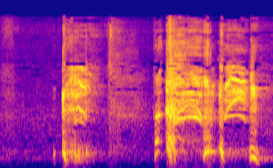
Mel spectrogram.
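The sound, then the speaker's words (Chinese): A performer coughs and clears his throat on stage just before singing, a few rough bursts separated by brief pauses, with two stronger clusters of coughing toward the end. “主要演员事儿就多，一说唱，他就要咳嗽，啊，这是一种反应啊”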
